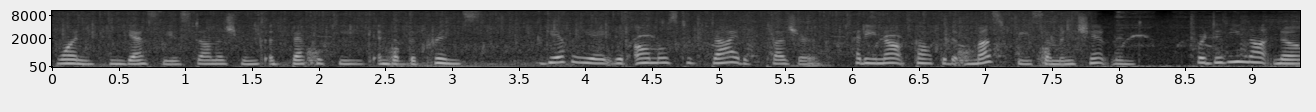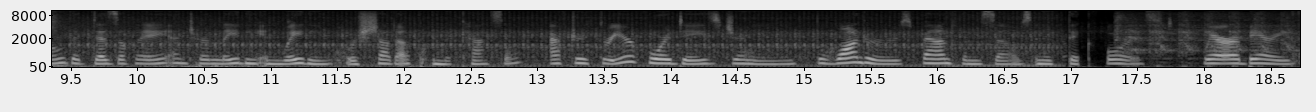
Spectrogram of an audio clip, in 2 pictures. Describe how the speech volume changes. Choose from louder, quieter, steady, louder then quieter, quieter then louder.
steady.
